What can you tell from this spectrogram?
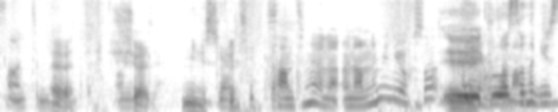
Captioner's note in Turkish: homurdanır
